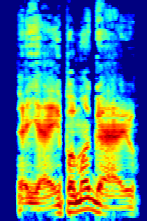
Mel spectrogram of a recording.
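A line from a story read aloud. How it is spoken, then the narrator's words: Indignant. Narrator (Russian): возмущенно Булатов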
